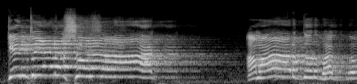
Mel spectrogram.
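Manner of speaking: high, chanted appeal; plaintive lament. Acted. Woman tells the Prophet of her misfortune, plaintive lament. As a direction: call out the misfortune on high, held notes.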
